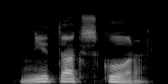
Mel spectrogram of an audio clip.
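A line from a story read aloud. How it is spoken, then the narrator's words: Whispered through clenched teeth. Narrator (Russian): Грон сквозь зубы прошептал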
